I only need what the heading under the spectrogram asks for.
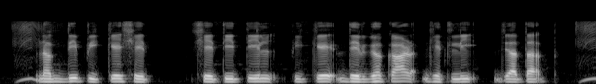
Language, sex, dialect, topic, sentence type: Marathi, male, Varhadi, agriculture, statement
